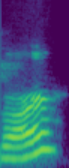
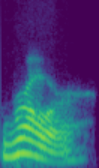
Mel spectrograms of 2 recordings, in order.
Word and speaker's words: Rohrer: so I always say it's like rower but with a really soft W like you're rowing a boat but it's like kind of easier way through it it's like roar roar I love it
